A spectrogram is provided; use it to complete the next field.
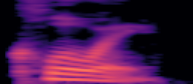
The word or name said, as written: cloy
